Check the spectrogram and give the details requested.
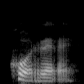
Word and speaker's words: correre: So the first example, we have ballare, correre. So the one that probably is going to be a little bit more challenging is a double R because you have to learn how to roll the R's, but it will come with practice.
